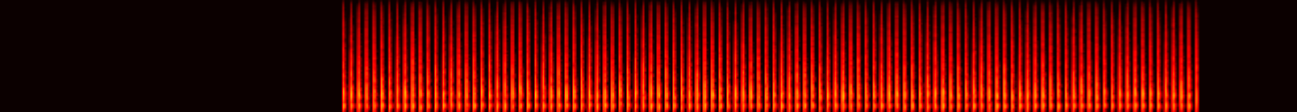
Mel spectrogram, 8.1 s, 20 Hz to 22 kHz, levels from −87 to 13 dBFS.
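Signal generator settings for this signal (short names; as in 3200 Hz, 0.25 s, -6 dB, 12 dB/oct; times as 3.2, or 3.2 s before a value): single-cylinder engine model, steady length 5.33 s, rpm 2500, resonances 280/610 Hz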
